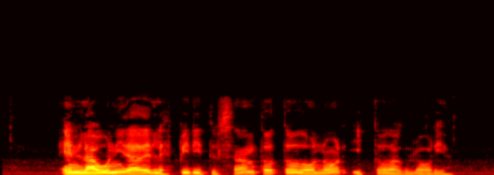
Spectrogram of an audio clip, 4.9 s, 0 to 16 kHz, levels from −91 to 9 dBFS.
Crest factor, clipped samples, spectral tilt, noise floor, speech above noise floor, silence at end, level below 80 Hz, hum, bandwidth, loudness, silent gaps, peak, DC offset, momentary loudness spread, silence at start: 18 dB; under 0.1%; -9 dB/octave; -64 dBFS; 45 dB; 0.45 s; -60 dBFS; none; 5.8 kHz; -19 LUFS; none; -2 dBFS; under 0.1%; 19 LU; 0.65 s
